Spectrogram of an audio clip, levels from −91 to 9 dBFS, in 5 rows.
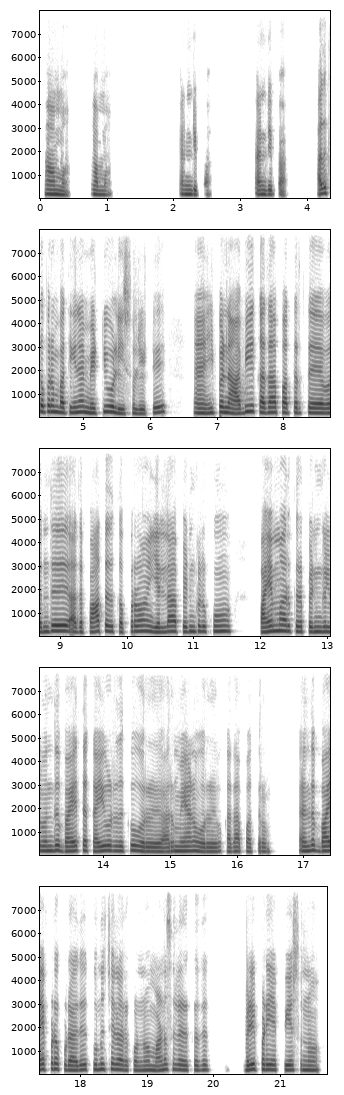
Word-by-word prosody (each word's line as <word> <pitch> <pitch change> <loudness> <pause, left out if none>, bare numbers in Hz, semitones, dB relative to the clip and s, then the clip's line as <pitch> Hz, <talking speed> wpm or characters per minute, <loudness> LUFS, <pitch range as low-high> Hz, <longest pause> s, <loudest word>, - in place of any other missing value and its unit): ஆமா, 180 -3 +2 0.5
ஆமா. 170 -1 -4 1.1
கண்டிப்பா. 185 -1 -3 0.7
கண்டிப்பா. 180 0 -2 0.6
அதுக்கப்பறம் 245 +3 +3
பாத்தீங்கன்னா, 215 +2 +2
மெட்டி 195 +5 -1
ஒலி 195 -5 +3
சொல்லிட்டு, 180 +3 -2 0.6
அ - - +2 0.2
இப்ப 205 +3 +1
நான் 185 -3 +4
அபி 240 +8 +1 0.2
கதாபாத்திரத்த 210 -1 +1 0.3
வந்து 205 +4 +2 0.3
அத 200 - -1 0.2
பாத்ததுக்கப்பறம், 220 +1 0 0.2
எல்லா 210 +3 +2 0.2
பெண்களுக்கும், 220 +1 0 0.5
பயமா 230 +5 +4
இருக்குற 220 -2 -1
பெண்கள் 205 0 +1
வந்து 205 +2 +1
பயத்த 195 +2 +1
கைவிடுறதுக்கு 200 +1 0
ஒரு 180 -1 +1 0.2
அருமையான 195 +2 0
ஒரு 175 0 -1 0.2
கதாபாத்திரம். 175 0 -6 0.4
அது - - -1
வந்து 220 +2 +1
பயப்படக்கூடாது, 205 -2 +1 0.2
துணிச்சலா 220 0 0
இருக்கணும், 190 0 -3
மனசுல 215 +2 -3
இருக்குறத 195 +1 -5 0.6
வெளிப்படையா 210 0 +2 0.2
பேசணும். 195 -1 -1
205 Hz, 105 wpm, -23 LUFS, 190-220 Hz, 1.1 s, நான்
